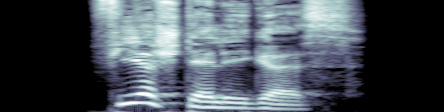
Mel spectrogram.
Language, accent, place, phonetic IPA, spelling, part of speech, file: German, Germany, Berlin, [ˈfiːɐ̯ˌʃtɛlɪɡəs], vierstelliges, adjective, De-vierstelliges.ogg
- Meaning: strong/mixed nominative/accusative neuter singular of vierstellig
